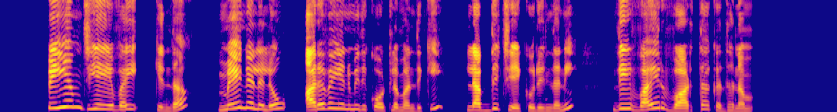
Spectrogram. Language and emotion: Telugu, neutral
